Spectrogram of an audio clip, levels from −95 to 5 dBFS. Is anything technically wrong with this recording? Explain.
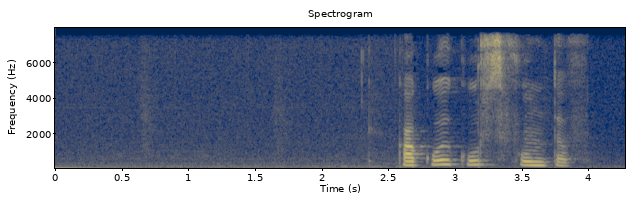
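Yes. At 2.69 s the speech drops by about 6 dB in a single step and stays at that lower level to the end at 4.28 s. This is a sudden gain jump, likely from a digital gain setting applied without any ramp, so the level changes between one sample and the next. The background noise falls along with the speech. On the waveform the envelope steps down abruptly at 2.69 s. On a spectrogram every band dims together at that instant.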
